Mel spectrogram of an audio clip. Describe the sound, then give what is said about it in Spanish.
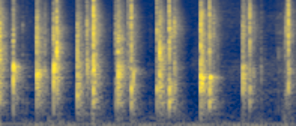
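Hands clapping in applause: many quick, crisp claps in an uneven rhythm, fairly loud and without voices. “Bien, vamos a dar un aplauso.”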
